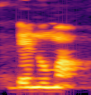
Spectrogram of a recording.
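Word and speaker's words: dénouement: called S नमा देखो इसको नमा पढ़ते हैं लिखा स्पेलिंग य है ध्यान देना ठीक डी एन ओ यू ई एम ई एन टी नुमा ग्रीक वर्ड है जिसकी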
